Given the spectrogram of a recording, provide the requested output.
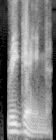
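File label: "regain", American English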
